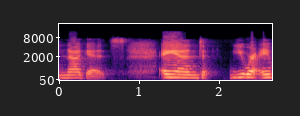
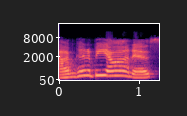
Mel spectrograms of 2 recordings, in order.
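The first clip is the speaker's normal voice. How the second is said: mimicked little voice, pitched much higher; 7 semitones higher than usual. Retelling what the listener said when she came to their classroom: imitating your little voice. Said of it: "the viewers hear your little voice".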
